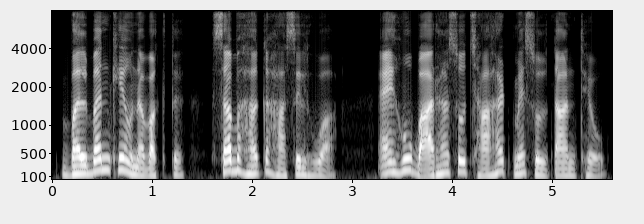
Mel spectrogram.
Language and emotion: Sindhi, neutral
